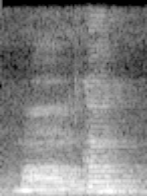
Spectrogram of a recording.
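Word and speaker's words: मामकाः: विसर्ग है उसका ऐसे कैसे करके थोड़ा सा ऐसे उच्चारण, मामका का, मामका का, ऐसे मतलब प का के बाद आप प जैसे मुंह बंद करते हैं उस टाइप से आप बंद करेंगे, थोड़ा सा रुक करके अगला वर्ड, अगला शब्द बोलेंगे।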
